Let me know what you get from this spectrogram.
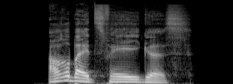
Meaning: strong/mixed nominative/accusative neuter singular of arbeitsfähig
- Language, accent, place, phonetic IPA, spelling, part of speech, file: German, Germany, Berlin, [ˈaʁbaɪ̯t͡sˌfɛːɪɡəs], arbeitsfähiges, adjective, De-arbeitsfähiges.ogg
